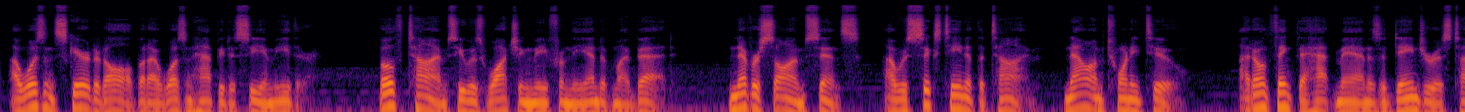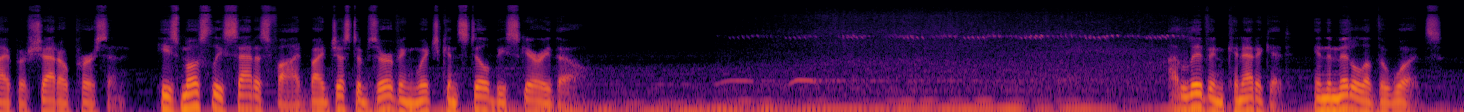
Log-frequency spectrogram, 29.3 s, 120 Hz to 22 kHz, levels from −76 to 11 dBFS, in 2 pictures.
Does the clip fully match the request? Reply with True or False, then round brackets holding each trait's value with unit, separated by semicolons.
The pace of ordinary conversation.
True (150 wpm)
